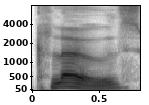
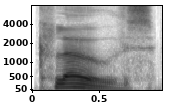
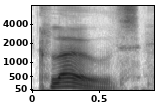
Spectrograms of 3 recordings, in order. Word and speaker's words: clothes: It's actually clothes. One syllable and it ends with a thz sound, not just z. Clothes. That's so quick. Yes, clothes. It rhymes with oaths, not closes.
